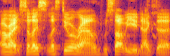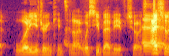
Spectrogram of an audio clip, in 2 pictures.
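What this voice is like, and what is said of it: Usual voice. Nothing is said of it.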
